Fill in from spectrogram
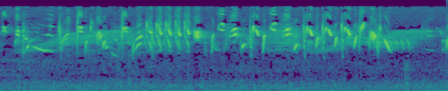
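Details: European goldfinch song, likely a caged bird used for song training: rapid liquid twittering with tinkling notes and buzzy trills, dense and continuous high phrases.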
